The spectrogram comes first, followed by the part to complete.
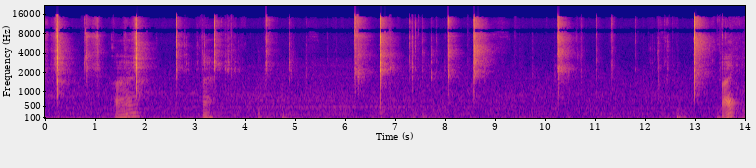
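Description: Plastic parts of a Braun Series 5 electric shaver's housing and head clicking and snapping as they are pressed and fitted together: a dozen or so sharp, separate clicks at irregular intervals.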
